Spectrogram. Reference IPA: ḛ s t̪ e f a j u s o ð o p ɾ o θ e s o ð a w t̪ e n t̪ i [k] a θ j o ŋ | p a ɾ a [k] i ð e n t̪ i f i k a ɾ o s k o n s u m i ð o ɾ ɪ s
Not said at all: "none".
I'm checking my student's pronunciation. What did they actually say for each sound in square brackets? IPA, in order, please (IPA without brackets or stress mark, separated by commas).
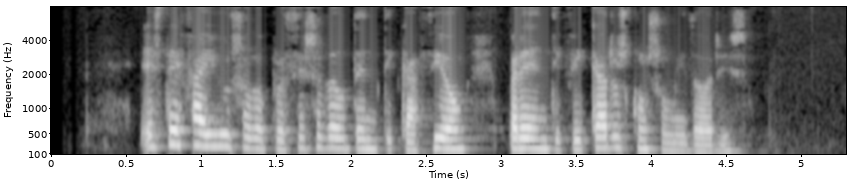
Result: k, none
